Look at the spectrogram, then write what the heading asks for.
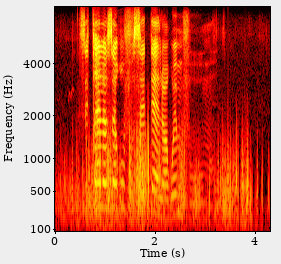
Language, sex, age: Swati, female, 21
